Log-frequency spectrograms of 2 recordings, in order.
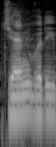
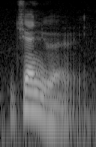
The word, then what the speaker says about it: January: हम इसको जनवरी कहते हैं। आई वॉज बॉर्न इन जनवरी, या इसको जनवरी भी कहते हैं या जनवरी भी कहते हैं। सो जनवरी all are wrong. The exact pronunciation is January, January, January.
